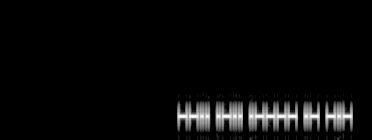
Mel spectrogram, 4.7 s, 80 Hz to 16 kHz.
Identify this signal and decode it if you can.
Morse code, heard as a keyed tone, about 34 wpm, 700 Hz. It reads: ZL1AK
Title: DXCC-100 Call Signs - 5 Characters - Repeated 3x - 35wpm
